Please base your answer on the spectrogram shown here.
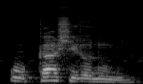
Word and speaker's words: ukashironumi: Por tal razón, a partir de que tenga una palabra 4 o más de 4 sílabas, el acento siempre se marca en la cuarta sílaba, ¿ok? Entonces, esta palabra se pronunciaría ukashironumi, ¿ok?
